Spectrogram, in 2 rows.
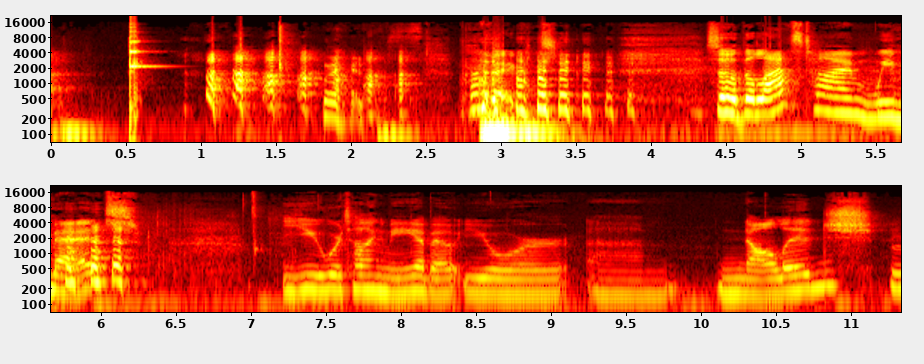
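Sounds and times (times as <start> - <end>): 
single bright glass clink: 0.5 - 1.0
short bursts of laughter from voices: 1.0 - 4.0, 5.6 - 6.4
speech: 1.8 - 6.4, 7.2 - 11.3.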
